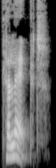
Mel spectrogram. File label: "collect", british english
